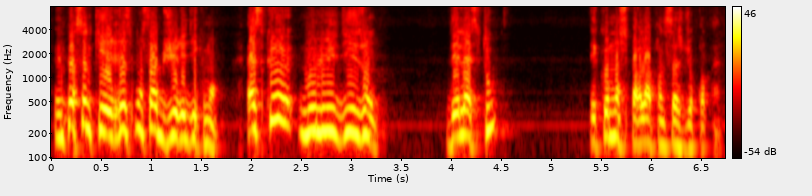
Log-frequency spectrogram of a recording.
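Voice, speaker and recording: A man's voice: high-pitched, expressive, a little fast, warm tone. A man teaching a religious lesson to a live audience in French, earnest and emphatic, repeating key phrases and dropping Arabic religious terms into his speech.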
